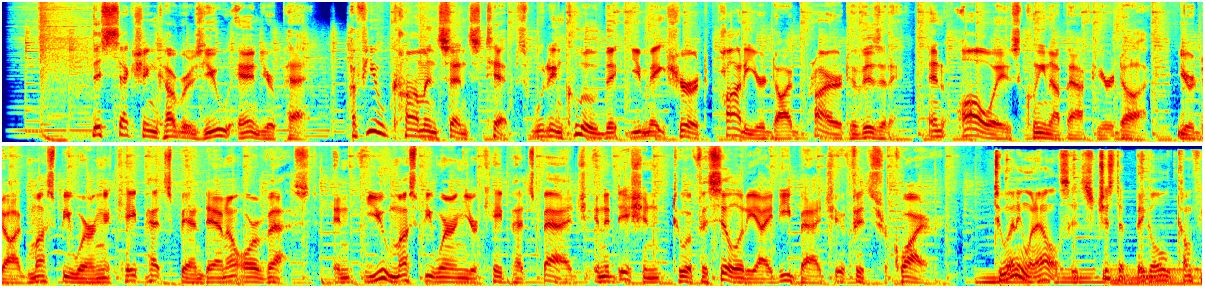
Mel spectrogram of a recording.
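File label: English, male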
